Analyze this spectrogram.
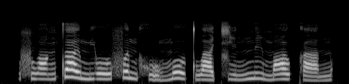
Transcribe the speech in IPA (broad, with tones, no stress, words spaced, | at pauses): ʂwɑ˨˦ŋt̪a˥˨ɪ̯mjo˨˦ʊ̯ fə˥˨nxṵ˨˩ mo˥˨ʊ̯t̪wä˨˦t͡ɕi˨˦n n̪i˥˨mɑ˦ʊ̯ka˨˦n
